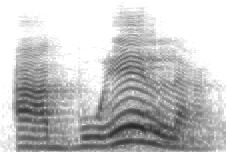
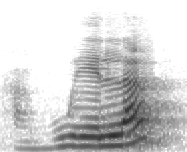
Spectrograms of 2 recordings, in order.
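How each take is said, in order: First: Abuela drawn out slowly, falling at the end, the e leaned on; stress on the E. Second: Abuela said slowly once more, rising, with the e pushed; stress on the E. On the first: Teacher showing students where Abuela carries its stress, slowly. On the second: Teacher repeats Abuela for the class, e pushed, rising. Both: Shown as a demonstration. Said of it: "é no E".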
